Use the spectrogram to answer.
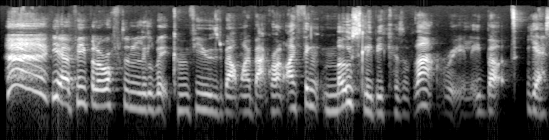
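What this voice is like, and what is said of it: English accent. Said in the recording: “you have a beautiful English accent”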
